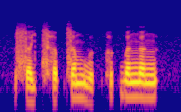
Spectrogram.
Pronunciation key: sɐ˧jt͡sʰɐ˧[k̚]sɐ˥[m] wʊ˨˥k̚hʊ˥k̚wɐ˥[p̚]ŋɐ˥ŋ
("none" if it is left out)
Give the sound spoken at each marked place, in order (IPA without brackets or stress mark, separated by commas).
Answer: p̚, m, none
